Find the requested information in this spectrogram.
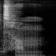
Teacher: the fourth is a like a falling sound because it goes down in Pitch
